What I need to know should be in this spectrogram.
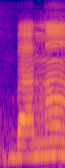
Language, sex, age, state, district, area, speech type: Odia, female, 30-45, Odisha, Nayagarh, rural, read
